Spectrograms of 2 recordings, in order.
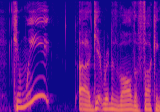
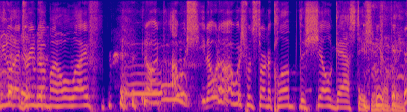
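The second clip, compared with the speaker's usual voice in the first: laughing mockery; 9 semitones higher than usual. Real, not acted. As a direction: giggle through a sarcastic dream. Laughing mock dream rant.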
